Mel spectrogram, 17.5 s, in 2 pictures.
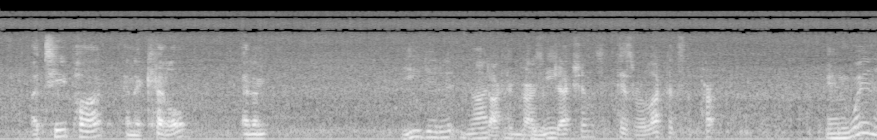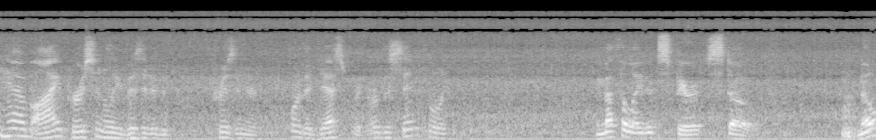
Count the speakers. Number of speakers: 3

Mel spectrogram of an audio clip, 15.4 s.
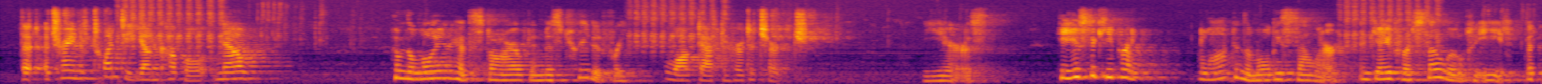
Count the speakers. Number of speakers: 2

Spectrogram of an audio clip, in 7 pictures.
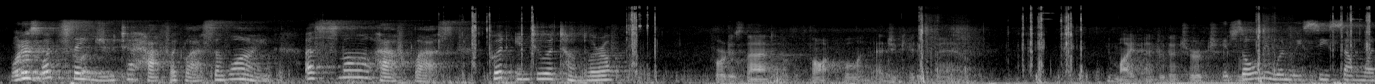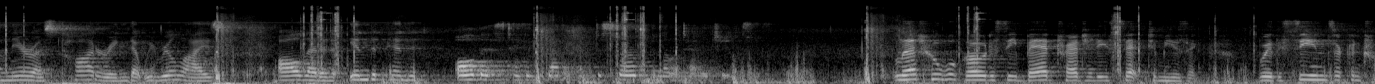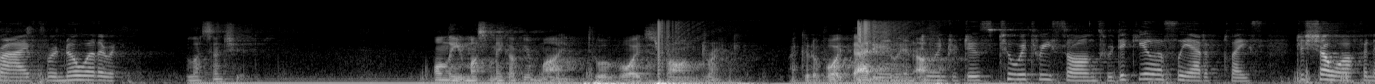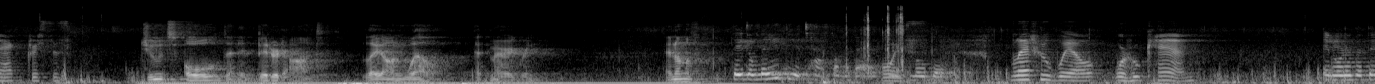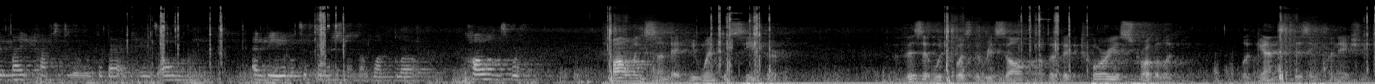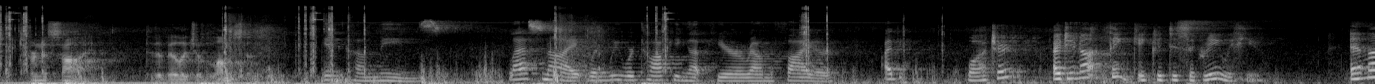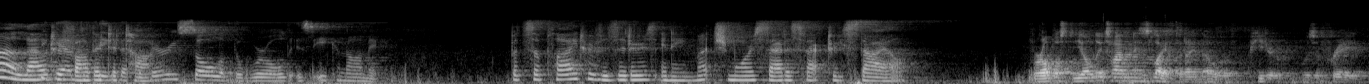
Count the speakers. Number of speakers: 6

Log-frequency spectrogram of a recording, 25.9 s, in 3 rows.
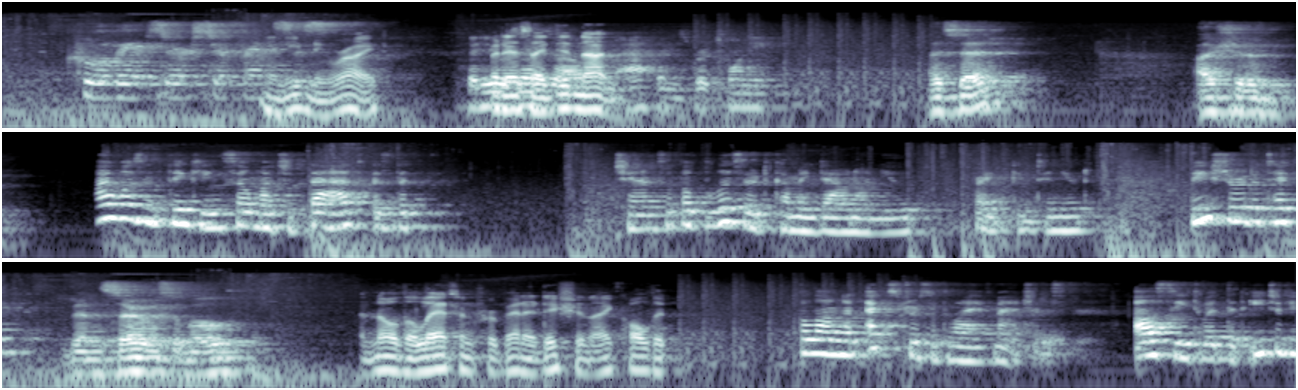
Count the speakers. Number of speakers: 5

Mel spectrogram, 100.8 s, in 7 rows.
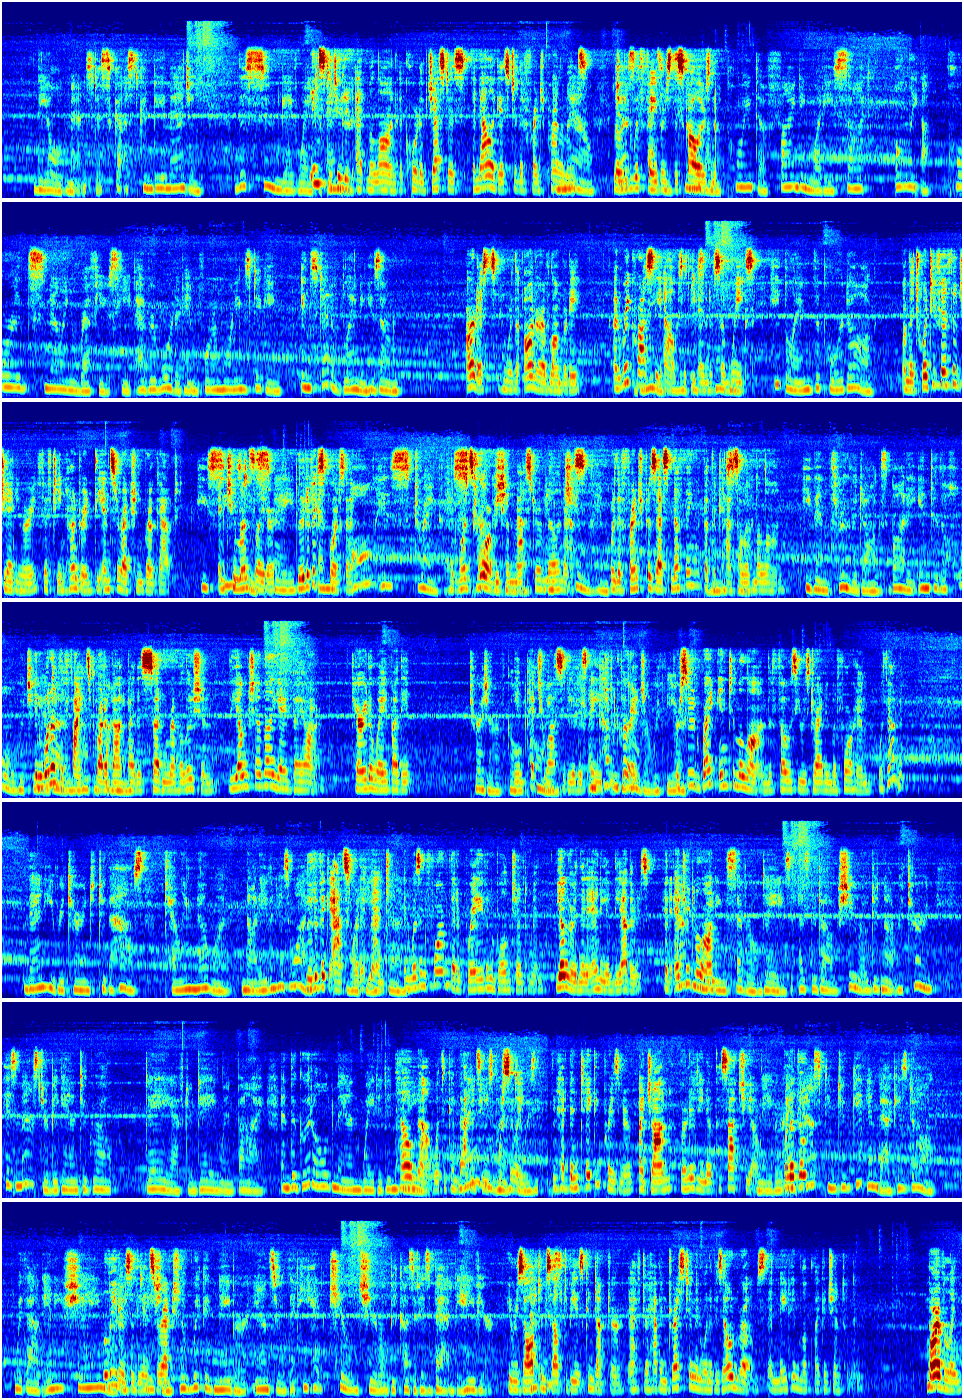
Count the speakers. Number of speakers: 2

